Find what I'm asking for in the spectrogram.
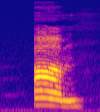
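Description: A single drawn-out cat meow, fairly loud, rising in strength and then sliding down in pitch as it fades, with quiet room tone before it.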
